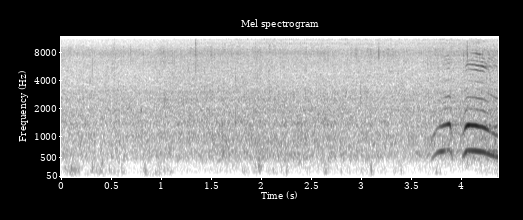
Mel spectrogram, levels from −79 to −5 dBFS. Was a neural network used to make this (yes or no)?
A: no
